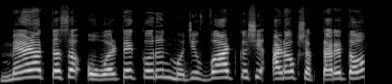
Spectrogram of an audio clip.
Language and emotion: Goan Konkani, angry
